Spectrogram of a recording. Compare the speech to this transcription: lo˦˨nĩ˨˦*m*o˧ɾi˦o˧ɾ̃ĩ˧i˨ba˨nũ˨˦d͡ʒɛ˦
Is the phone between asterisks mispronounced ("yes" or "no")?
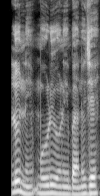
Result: no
